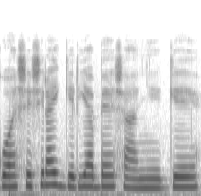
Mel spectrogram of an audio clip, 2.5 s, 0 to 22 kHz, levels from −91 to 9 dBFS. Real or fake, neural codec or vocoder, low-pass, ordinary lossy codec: real; none; 10.8 kHz; none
